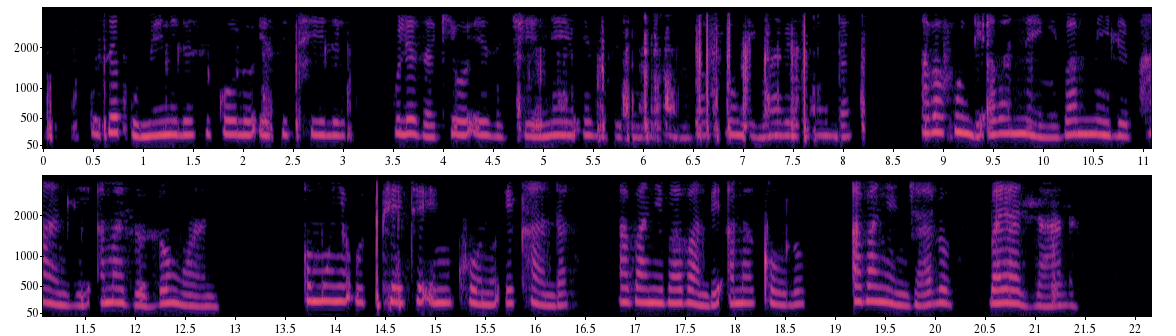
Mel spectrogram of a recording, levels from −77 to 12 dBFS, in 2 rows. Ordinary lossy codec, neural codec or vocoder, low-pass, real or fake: AAC, 24 kbps; none; 3.6 kHz; real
